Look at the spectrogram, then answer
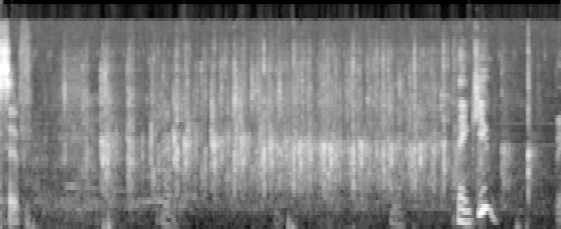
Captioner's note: audience claps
